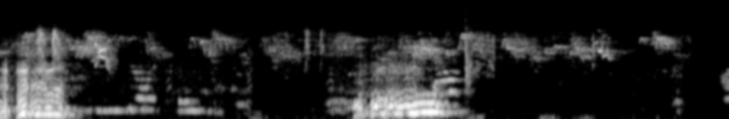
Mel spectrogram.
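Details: A goat bleats while giving birth to a kid on a small farm: a short wavering bleat at the start and a longer one about three seconds later, with faint high chirps and background chatter between.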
